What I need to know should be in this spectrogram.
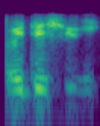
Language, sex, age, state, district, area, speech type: Kashmiri, male, 45-60, Jammu and Kashmir, Budgam, urban, conversation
